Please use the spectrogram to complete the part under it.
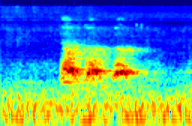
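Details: Female AKC Cane Corso puppy named CHARME barking on cue in a morning training session: two quick barks in close succession, the second shorter and softer, over a low background hum.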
